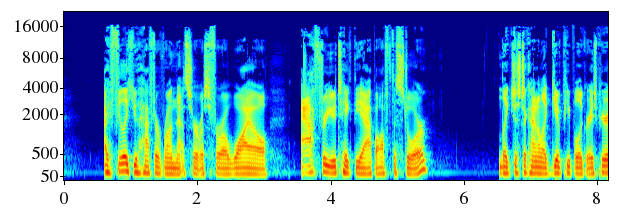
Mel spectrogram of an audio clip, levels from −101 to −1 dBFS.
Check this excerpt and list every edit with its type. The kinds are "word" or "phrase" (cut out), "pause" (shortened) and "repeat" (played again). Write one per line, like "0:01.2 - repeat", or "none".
none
